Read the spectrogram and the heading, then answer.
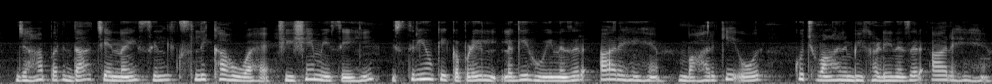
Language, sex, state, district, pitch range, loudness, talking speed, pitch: Hindi, female, Bihar, Samastipur, 180-210 Hz, -15 LUFS, 195 wpm, 190 Hz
